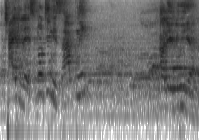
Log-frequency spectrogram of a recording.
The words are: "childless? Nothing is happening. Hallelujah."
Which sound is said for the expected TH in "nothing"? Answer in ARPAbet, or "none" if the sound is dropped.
T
